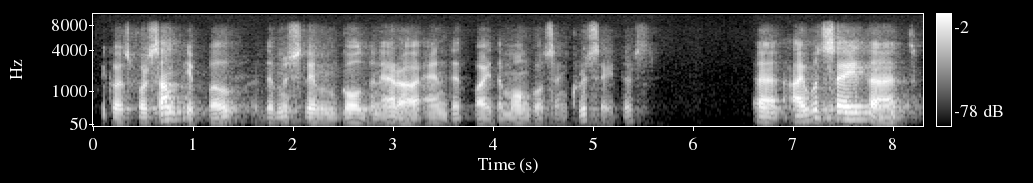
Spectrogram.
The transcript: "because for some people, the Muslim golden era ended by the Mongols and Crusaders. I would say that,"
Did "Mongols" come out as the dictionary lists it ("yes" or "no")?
no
